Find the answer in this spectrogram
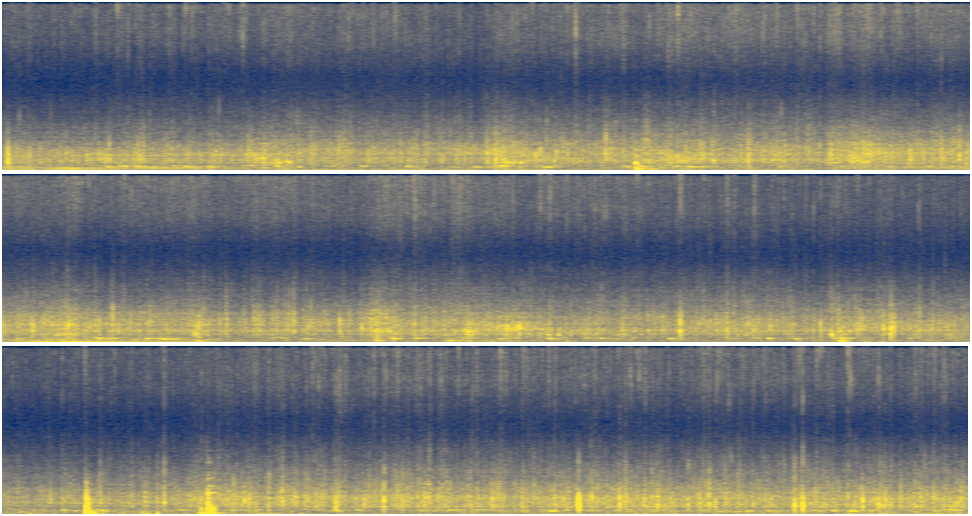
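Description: Fried rice sizzling in a cast iron skillet, a steady hiss and crackle, with a couple of sharp clicks about two-thirds of the way in.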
